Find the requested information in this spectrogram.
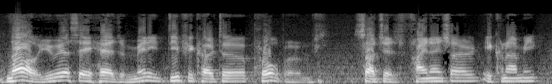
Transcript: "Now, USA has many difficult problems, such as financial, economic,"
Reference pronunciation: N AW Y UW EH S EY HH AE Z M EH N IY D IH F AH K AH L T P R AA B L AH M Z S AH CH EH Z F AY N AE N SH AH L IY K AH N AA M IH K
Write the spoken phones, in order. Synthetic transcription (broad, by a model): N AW Y UW EH S EY HH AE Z M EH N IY D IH F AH K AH L T P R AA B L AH M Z S AH CH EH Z F AY N AE N SH AH L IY K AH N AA M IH K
